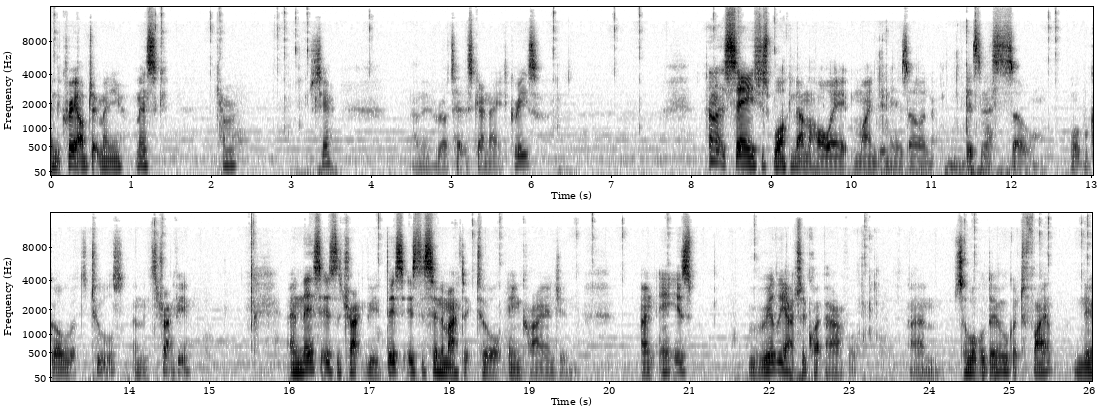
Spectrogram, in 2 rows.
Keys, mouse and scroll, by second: 3.2 2, 3.8 click, 6.2 1, 6.9 click, 8.9 right click, 8.9-11.4 typing, 9.3 scroll up 1, 9.8-10.2 shift+scroll down 1, 12.3 click, 18.1 click, 21.7 right click, 22.1 s, 23.2 w, 24.3 right click, 24.5 w, 25.2 click.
